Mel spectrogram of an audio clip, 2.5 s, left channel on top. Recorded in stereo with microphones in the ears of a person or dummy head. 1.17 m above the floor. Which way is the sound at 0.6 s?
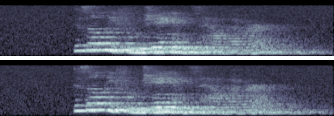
35° right (ahead or behind).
